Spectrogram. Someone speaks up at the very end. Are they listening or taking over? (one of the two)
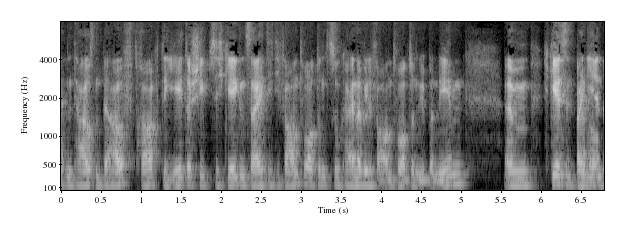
listening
